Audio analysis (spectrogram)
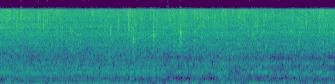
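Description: Kitchen tap water runs steadily into a sink while fresh mushrooms are rinsed, a constant soft hiss and splash at low volume with faint dripping accents and no talking.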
